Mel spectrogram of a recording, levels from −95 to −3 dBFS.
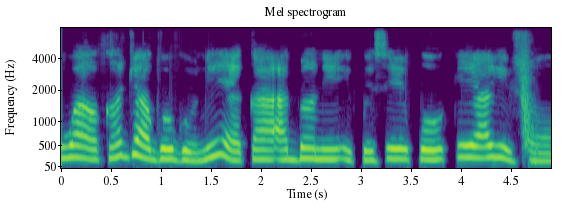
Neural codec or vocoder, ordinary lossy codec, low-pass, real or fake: none; none; 7.2 kHz; real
